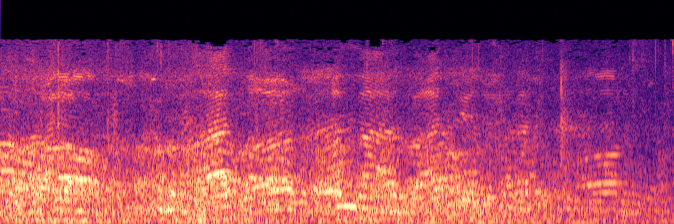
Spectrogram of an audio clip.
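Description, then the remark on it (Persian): An audience at a religious lecture recites a salawat blessing together in unison, a steady murmuring chant of many overlapping voices lasting several seconds, moderately loud and slightly fading at the end. “یه صلواتی بفرستیم.”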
